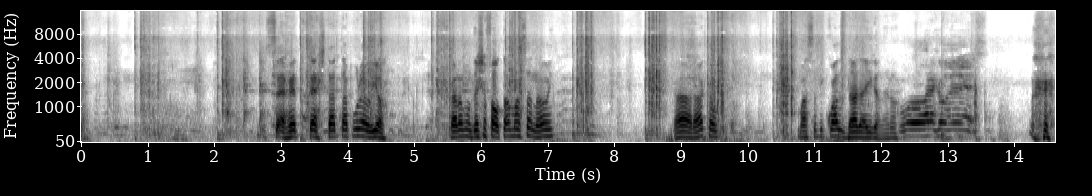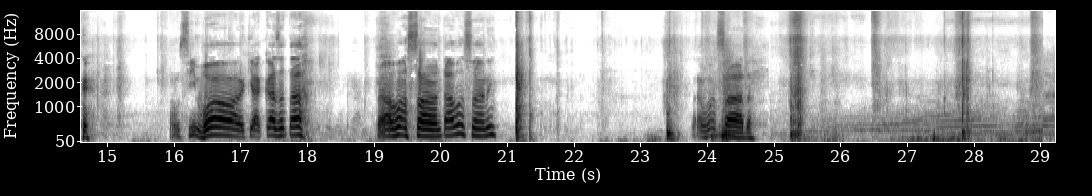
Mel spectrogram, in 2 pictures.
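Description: A shovel scrapes and slaps through wet mortar on hard ground.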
